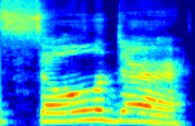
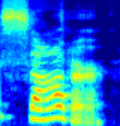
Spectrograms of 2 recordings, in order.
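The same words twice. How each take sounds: First: The L sound is pronounced in the word. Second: The L sound is left out of the word. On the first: "there's an L in solder" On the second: "I say solder. We get rid of that L"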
